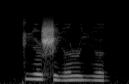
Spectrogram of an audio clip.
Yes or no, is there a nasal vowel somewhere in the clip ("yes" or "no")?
no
